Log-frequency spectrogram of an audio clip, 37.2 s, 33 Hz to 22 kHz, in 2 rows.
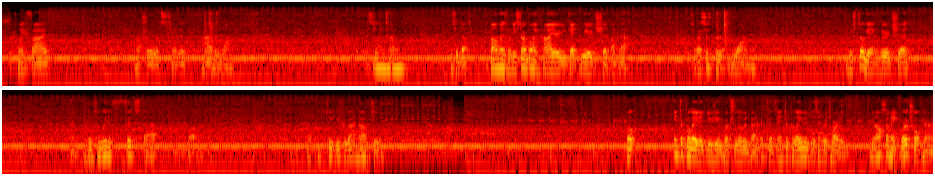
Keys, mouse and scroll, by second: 7.8 click, 9.4-9.9 scroll down 2, 10.3 middle click, 14.6 click, 15.9 middle click, 30.0 click, 31.4-31.7 scroll up 2, 32.2 middle click.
